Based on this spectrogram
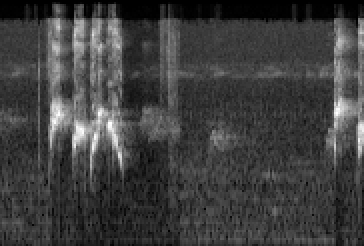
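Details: Red-whiskered bulbul song from Thailand for rousing caged birds: a cheerful phrase of four swooping whistles, a soft pause, then the start of another phrase near the end.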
